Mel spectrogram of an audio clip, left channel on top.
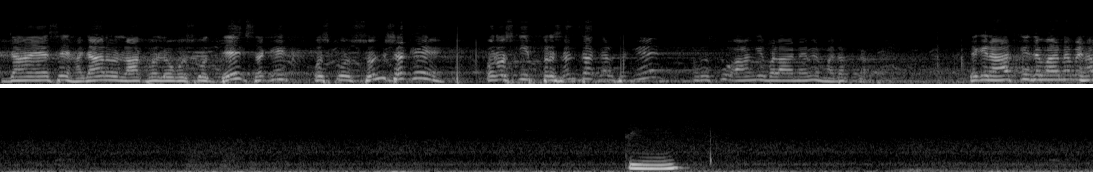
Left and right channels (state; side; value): different; both; correlation 0.00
